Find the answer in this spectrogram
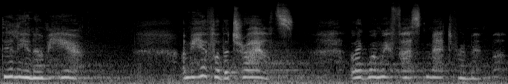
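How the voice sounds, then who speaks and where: Young warrior woman for a video game, high breathy voice, desperate and anguished calling out. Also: measured pace, background noise. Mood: hopeful, calling out.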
